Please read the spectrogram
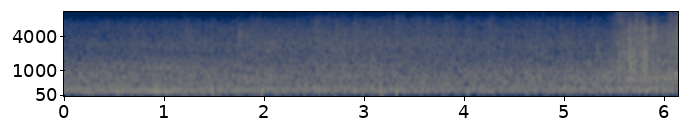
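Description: Faint steady hiss of light rain on wet ground. About five and a half seconds in, a louder crackling wash comes up as a car rolls in on the wet tarmac.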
